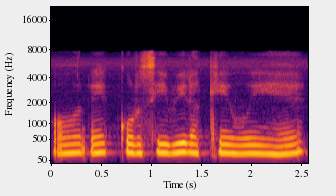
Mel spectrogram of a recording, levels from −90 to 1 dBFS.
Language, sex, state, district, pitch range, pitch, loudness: Hindi, female, Uttar Pradesh, Saharanpur, 180-195 Hz, 185 Hz, -16 LUFS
